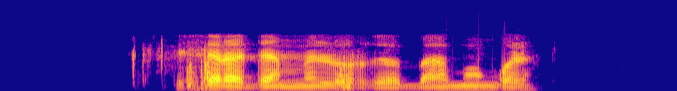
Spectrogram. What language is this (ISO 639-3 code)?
eto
